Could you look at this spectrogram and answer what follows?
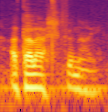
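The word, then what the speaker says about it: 新しくない: negative form um and it ends up putting this vowel between voiceless between voiceless sounds. And then yes, it devoices. So it goes from atarashii to uh atarashikunai atarashikunai.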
